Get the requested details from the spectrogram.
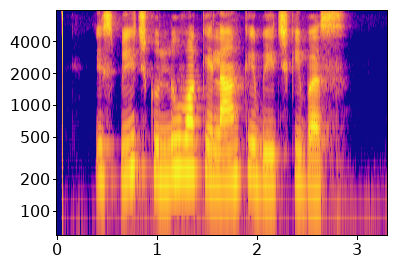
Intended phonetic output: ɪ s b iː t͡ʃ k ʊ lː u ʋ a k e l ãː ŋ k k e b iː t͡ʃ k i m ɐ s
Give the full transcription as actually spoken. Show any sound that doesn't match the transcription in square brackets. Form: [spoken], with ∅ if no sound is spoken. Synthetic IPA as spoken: ɪ s b iː t͡ʃ k ʊ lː u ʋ a k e l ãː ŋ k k e b iː t͡ʃ k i [b] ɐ s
